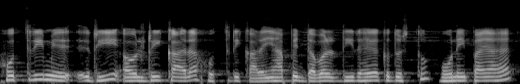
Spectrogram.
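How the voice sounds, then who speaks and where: A woman's voice: on the low side, fairly even intonation, moderate pace, dull audio. A woman teaching a Sanskrit grammar lesson online, explaining step by step and often asking and answering her own questions.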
